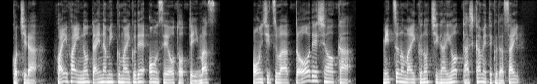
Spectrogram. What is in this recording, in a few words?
fifine tank3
